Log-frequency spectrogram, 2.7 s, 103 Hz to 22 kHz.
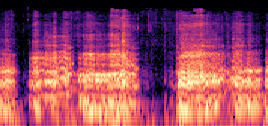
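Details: GMC Yukon XL, 6 liter, door swinging: two long, loud groaning squeals about a second each; hinge still squeaks despite heavy spraying of lubricant; door hinge squeak.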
